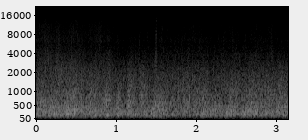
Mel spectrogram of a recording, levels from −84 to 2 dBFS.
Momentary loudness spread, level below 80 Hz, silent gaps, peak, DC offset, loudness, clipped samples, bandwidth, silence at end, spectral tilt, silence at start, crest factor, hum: 3 LU; -74 dBFS; none; -30 dBFS; under 0.1%; -45 LUFS; under 0.1%; 16 kHz; 0 s; -6 dB/octave; 0 s; 16 dB; none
